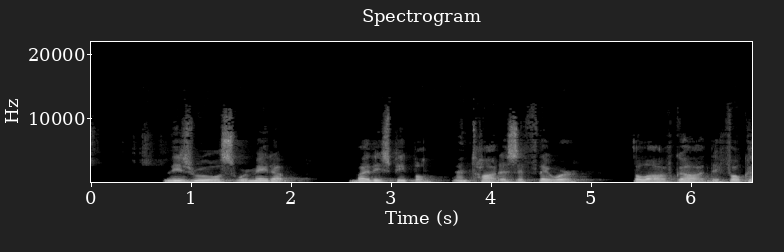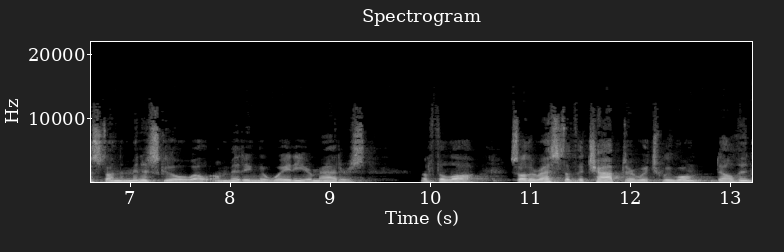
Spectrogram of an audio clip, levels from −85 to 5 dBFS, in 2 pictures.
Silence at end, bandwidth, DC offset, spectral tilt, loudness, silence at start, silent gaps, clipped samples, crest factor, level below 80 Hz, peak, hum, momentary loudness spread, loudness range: 0 s; 12 kHz; under 0.1%; -6 dB/octave; -27 LUFS; 0.75 s; none; under 0.1%; 22 dB; -56 dBFS; -4 dBFS; none; 13 LU; 5 LU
